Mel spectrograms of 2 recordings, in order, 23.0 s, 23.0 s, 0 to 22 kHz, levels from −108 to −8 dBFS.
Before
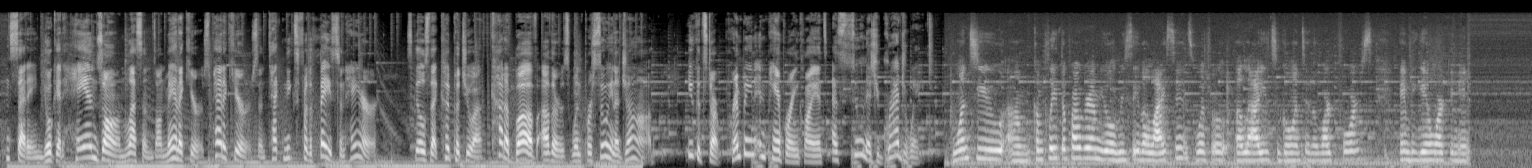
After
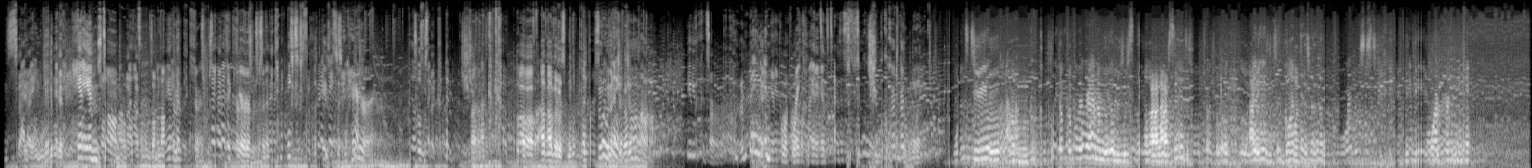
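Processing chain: bucket-brigade echo 84 ms, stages 1024, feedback 65%, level -19 dB; slow attack 338 ms; granulator, grains 21 per s, pitch spread up and down by 3 st; trim +5 dB

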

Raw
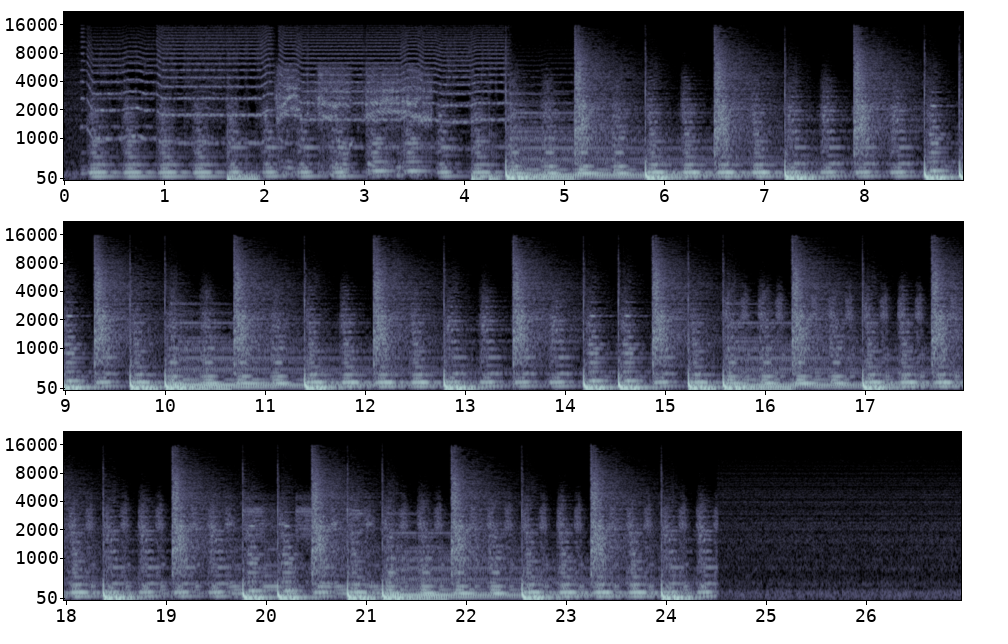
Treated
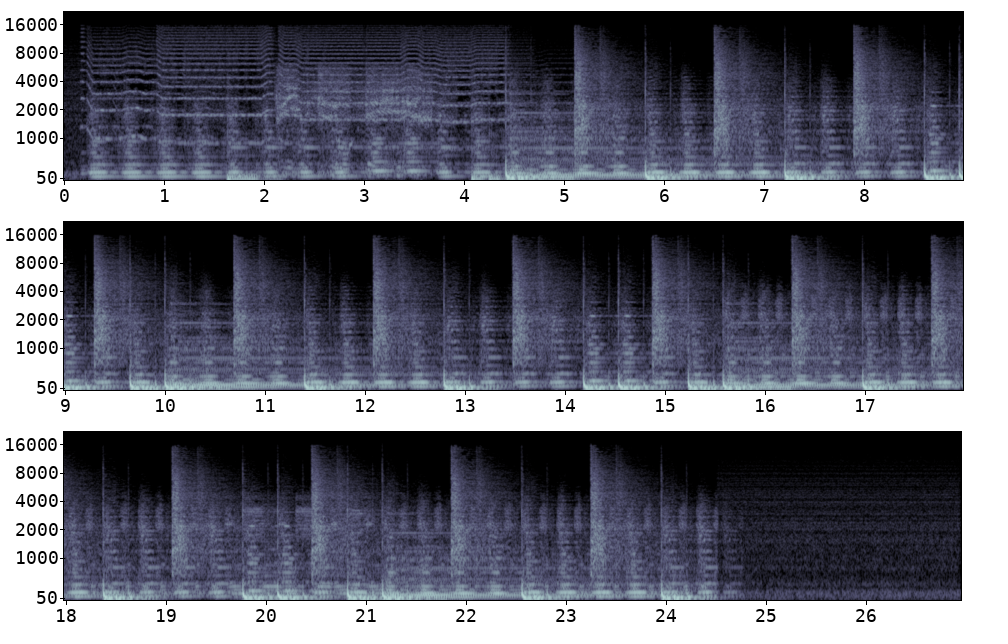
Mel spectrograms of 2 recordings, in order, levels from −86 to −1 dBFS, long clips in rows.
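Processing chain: delay 252 ms -13 dB

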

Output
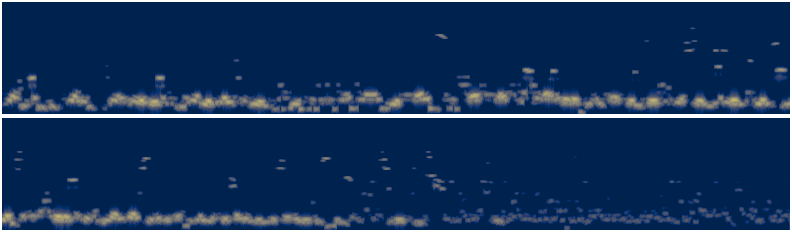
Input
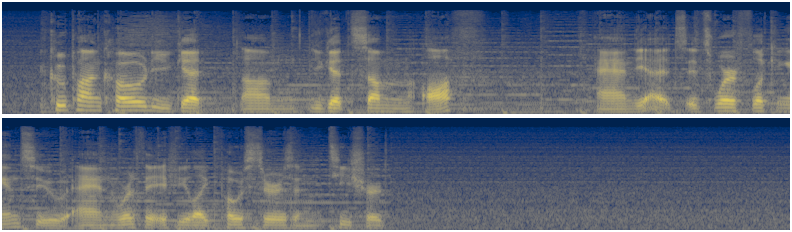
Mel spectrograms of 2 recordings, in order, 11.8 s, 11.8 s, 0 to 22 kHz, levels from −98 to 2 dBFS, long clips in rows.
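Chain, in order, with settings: tilt EQ +2.5 dB/octave; granulator 100 ms, spray 987 ms; loudest bins only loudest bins 1; formant shift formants -5 st

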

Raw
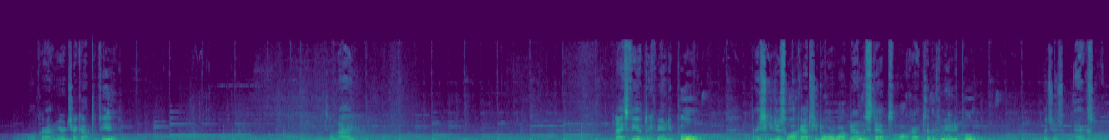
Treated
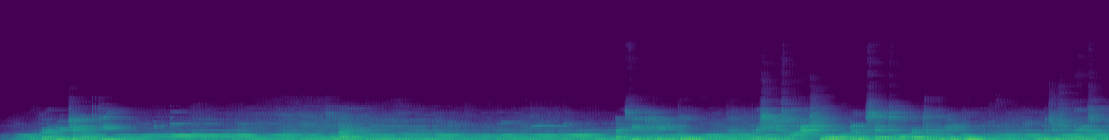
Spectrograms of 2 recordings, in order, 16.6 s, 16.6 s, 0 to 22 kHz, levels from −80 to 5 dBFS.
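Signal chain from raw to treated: 5.85–6.59 s: comb filter that takes the minimum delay 0.93 ms; 8.50–9.41 s: high-order bell 4.4 kHz -10.5 dB 2.8 oct; 11.81–12.29 s: high-pass 1 kHz 24 dB/octave; compression, threshold -31 dBFS, peak gain reduction 16.5 dB; distance through air 310 m; flutter echo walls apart 7.4 m, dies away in 0.97 s; Schroeder reverb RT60 1.4 s, combs from 26 ms, DRR 3 dB; trim +7 dB

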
